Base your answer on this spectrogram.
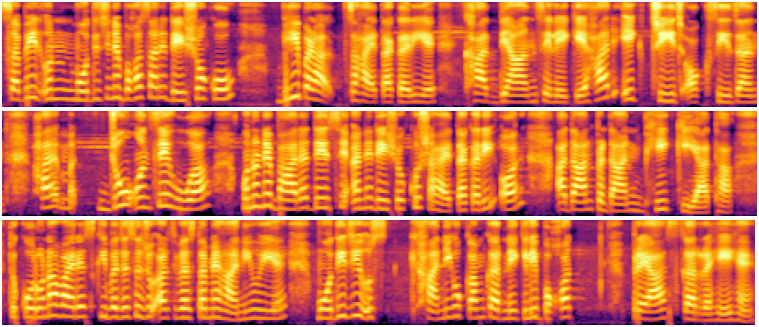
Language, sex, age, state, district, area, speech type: Hindi, female, 18-30, Madhya Pradesh, Jabalpur, urban, spontaneous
